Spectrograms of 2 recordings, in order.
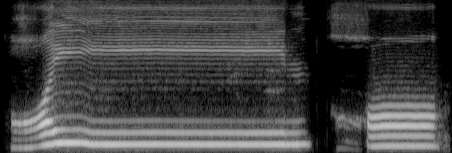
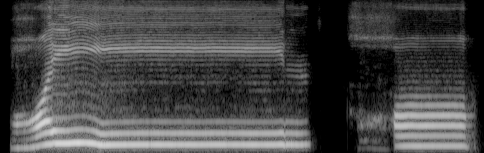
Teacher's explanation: ادنی حلق سے 2 حروف ادا ہوں گے، غین، خو۔ دیکھیں بالکل اسٹارٹ سے ادا ہو رہے ہیں، غین، خو۔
